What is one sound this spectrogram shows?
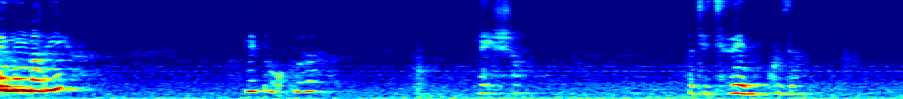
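A young woman speaks with emotion, her voice ringing in a large hall.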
